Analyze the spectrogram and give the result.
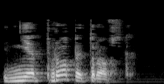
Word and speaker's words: Dnipropetrovsk: Kolomoisky was even appointed governor of Dnipropetrovsk. – Good job. I was hoping to get out of the Russian pronunciation today. That was great. – I hope that's correct. Dnipropetrovsk.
